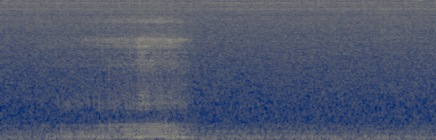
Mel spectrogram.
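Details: Snoring during sleep: a single low, rattling snore lasting about a second over steady room hum.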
